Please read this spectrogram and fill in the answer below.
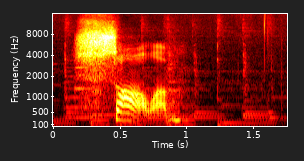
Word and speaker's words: solemn: Then, dam, dislimb, hymn, limb, and finally, solemn. These words all have a silent letter N because they end in the letters M, N.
